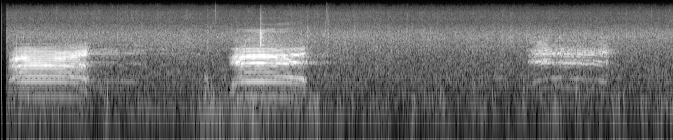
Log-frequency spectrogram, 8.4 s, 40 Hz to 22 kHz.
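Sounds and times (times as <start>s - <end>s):
sheep bleating: 0.1s - 1.8s, 2.9s - 4.0s, 6.6s - 7.7s.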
